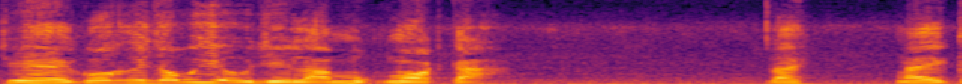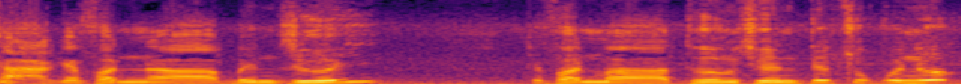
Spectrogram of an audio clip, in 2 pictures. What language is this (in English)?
Vietnamese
